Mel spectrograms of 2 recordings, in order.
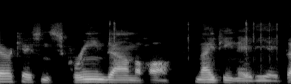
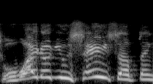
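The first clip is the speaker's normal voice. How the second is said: very high, loud screaming; 3 dB quieter than usual. Recalling his father screaming at him at four years old, retelling a father's screaming. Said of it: "he's screaming at you and he says".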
